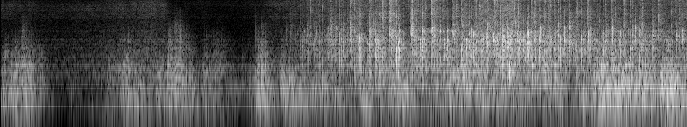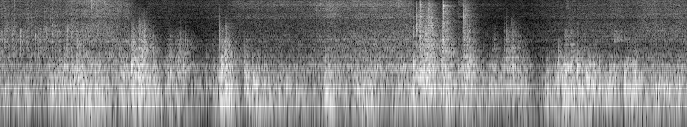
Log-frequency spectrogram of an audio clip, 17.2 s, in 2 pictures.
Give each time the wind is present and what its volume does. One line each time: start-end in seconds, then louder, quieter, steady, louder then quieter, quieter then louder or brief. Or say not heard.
0.0-17.1 louder.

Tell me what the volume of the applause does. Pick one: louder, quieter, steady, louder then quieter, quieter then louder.
quieter.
